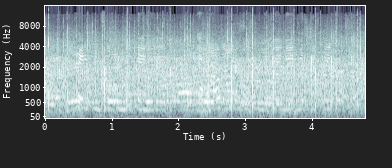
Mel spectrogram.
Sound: applause

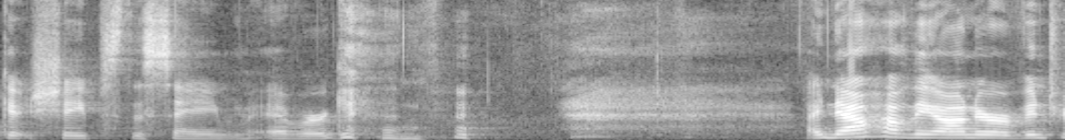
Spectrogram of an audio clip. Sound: laughs

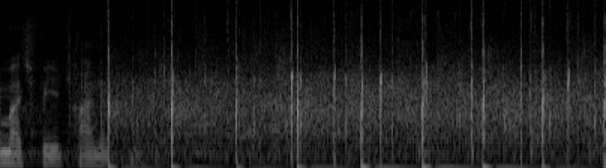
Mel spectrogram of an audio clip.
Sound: applause

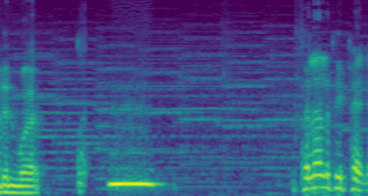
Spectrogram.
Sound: blows note on bottle

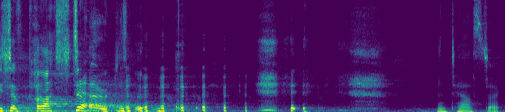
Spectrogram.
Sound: all giggling

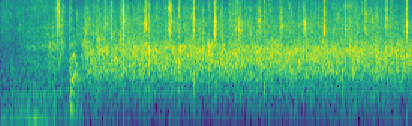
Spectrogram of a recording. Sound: audience applauds

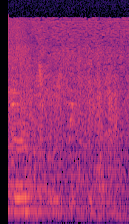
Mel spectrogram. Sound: chatter

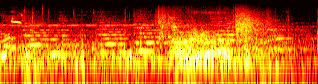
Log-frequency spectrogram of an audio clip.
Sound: growling

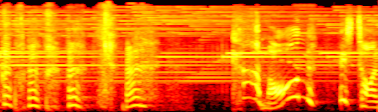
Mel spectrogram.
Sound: gasps

